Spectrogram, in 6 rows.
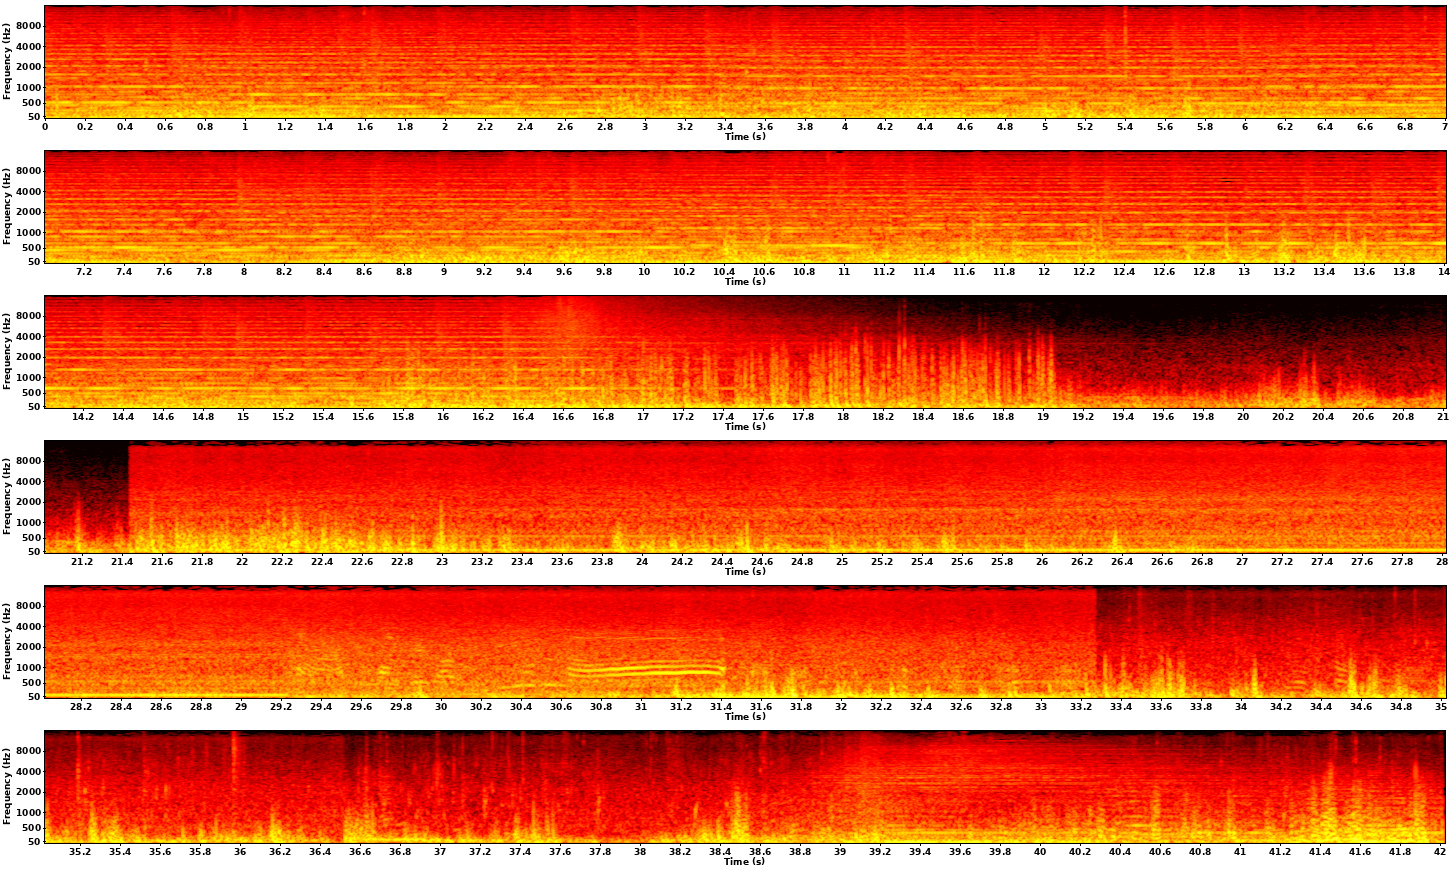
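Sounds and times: water rushing past boat: 0:00.0 - 0:19.7, 0:20.4 - 0:42.0
boat engine humming: 0:00.0 - 0:20.1, 0:21.5 - 0:42.0
wind buffeting microphone: 0:00.0 - 0:42.0.

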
